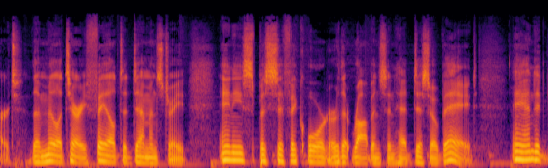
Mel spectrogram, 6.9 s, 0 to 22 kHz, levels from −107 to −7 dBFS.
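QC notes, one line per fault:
No faults found in the speech. The audio needs no fix or flag.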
